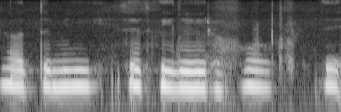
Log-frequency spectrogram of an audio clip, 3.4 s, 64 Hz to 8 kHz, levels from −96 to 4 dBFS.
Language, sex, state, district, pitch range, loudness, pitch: Hindi, female, Delhi, New Delhi, 185-200 Hz, -15 LUFS, 195 Hz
